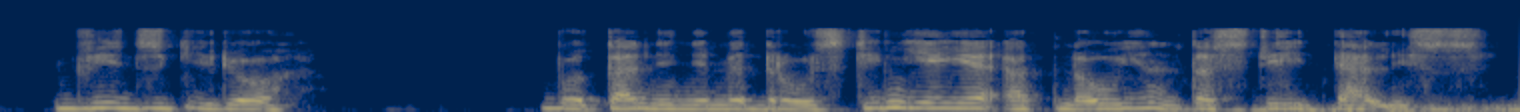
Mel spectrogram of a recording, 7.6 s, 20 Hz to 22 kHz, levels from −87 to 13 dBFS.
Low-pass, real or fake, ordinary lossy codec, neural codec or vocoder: 7.2 kHz; fake; MP3, 48 kbps; codec, 16 kHz, 4.8 kbps, FACodec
